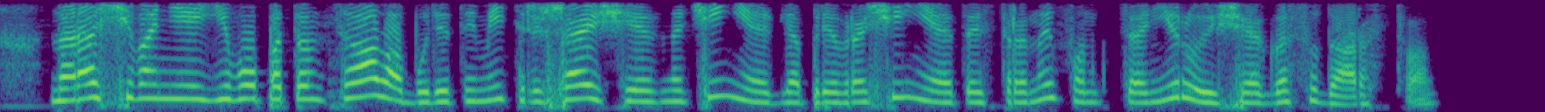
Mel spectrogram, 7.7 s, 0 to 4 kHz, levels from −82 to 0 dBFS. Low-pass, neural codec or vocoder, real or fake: 3.6 kHz; none; real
